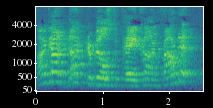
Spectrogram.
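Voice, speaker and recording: A man's voice: very high voice, lively intonation, normal speed, bright, forceful tone, full character voice. A man playing an angry, stubborn townsman in a staged radio play. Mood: angry, demanding. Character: angry, stubborn townsman demanding his savings. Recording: echoey hall, distant mic, faint noise.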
